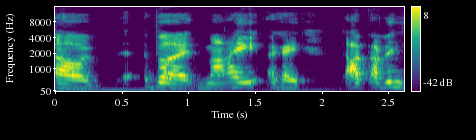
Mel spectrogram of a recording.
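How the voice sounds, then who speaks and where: A woman speaks with a Southern US accent at a medium pitch. Her intonation is flat and monotone. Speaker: wreath maker and craft tutor. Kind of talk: live craft tutorial with viewer chat. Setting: Facebook live stream. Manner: casual, chatty.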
